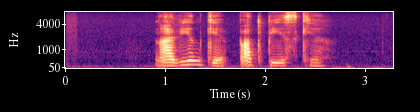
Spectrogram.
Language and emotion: Russian, neutral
